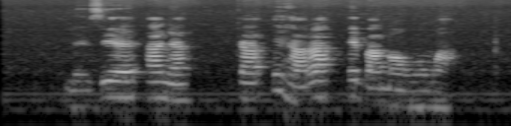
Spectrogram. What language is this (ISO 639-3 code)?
ibo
